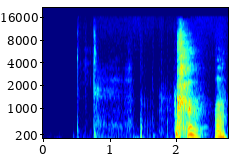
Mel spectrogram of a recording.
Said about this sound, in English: I just sneezed.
